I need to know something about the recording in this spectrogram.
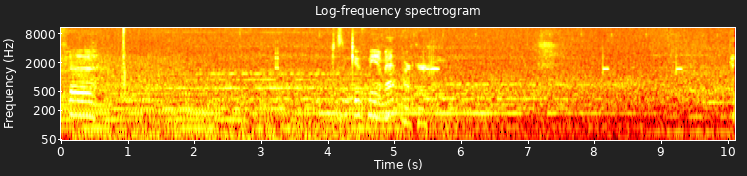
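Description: A handheld device beeps and clicks softly.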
